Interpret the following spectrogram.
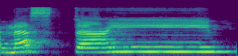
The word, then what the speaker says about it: نستعين: নাস্তাঈন আবার নাস, এখানে নুনের পরে এটা কিন্তু সদ না, এটা সিন। সদের মতো গোল করা যাবে না।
